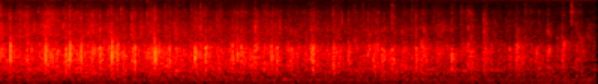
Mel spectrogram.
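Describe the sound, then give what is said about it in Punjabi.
Dense, steady applause from an audience at a religious devotional stage event honouring a temple mahant, many hands clapping together for several seconds and easing slightly toward the end. “यहाँ तक एक stage तक लाने वाले महंत ओम नाथ जी के लिए भी ताली बजाइए ना जी।”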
